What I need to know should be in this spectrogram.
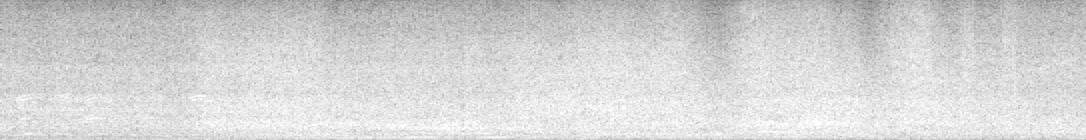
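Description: A large crowd cheers throughout the arena.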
